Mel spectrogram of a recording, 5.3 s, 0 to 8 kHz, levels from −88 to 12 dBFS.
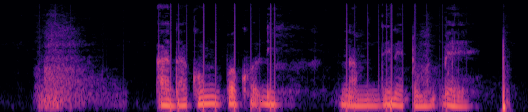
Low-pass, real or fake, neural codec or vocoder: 7.2 kHz; real; none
